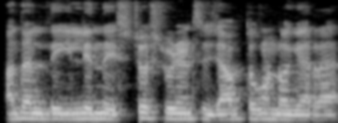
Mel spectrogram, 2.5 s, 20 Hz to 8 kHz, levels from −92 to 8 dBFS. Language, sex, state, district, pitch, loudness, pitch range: Kannada, male, Karnataka, Dharwad, 125 Hz, -16 LUFS, 120-130 Hz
